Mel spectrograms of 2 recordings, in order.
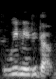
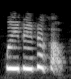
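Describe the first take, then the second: First: Said in the usual way. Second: Shrill jump in pitch, louder; urgent high-pitched cry to leave; high panicked yelp. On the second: Retold or imitated. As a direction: squeal it in a panic.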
